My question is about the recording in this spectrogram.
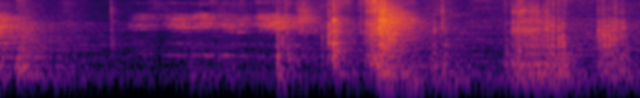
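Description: A few knocks and clunks as things are moved about and picked up in a pickup truck bed, with faint voices in the background.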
